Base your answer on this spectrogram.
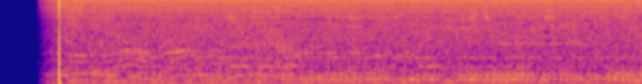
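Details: Lilac British Shorthair cat purring softly: a low, even rumble that runs steadily after a single sharp click near the start, with little else audible.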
